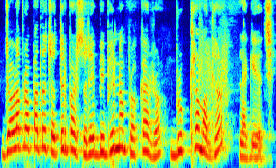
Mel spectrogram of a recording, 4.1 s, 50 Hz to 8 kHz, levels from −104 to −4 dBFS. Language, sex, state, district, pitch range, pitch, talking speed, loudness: Odia, female, Odisha, Khordha, 220-295 Hz, 260 Hz, 145 wpm, -15 LUFS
